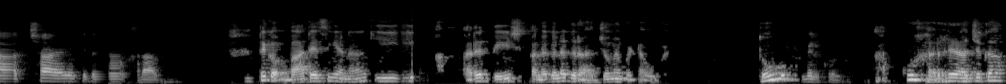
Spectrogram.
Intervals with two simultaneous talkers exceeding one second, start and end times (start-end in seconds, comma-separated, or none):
none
